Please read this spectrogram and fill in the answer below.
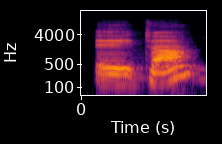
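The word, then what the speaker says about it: ἦτα: we've added: epsilon, zeta, eta. There's no line over the E, there should be. Eta, theta, should be a line over that E as well to get that long pronunciation, but that's okay.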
